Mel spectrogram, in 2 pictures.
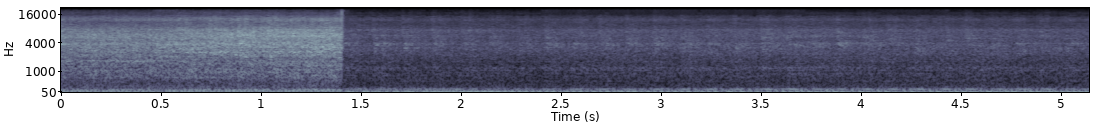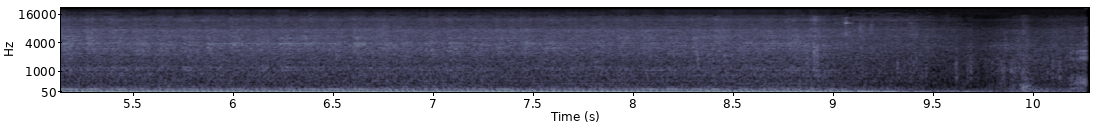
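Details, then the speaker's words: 1967 Camaro V8 revived after six years of neglect, fuel line just replaced: loud, lumpy idle that keeps stumbling, running on only about four cylinders; owner suspects a dirty carburetor idle circuit and plans to pull the lid and clean it. "So, the idle circuit's just dirty. Yeah, it idles on like four cylinders."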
